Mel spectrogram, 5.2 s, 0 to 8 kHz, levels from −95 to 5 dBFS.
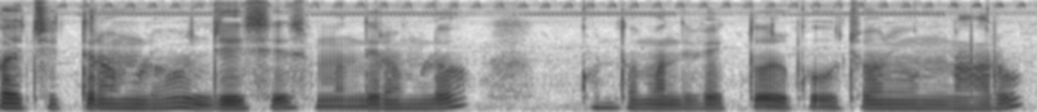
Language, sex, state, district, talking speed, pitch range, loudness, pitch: Telugu, male, Telangana, Komaram Bheem, 80 wpm, 105-120 Hz, -20 LUFS, 110 Hz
